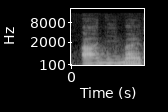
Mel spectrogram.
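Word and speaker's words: animal: 자음 뒤에 모음이 올 때에는 그 자음은 그 뒤에 오는 모음에 쓰인다는 거예요. 그래서 보시면은 아니말 같은 경우는 아니말. 아, N이 있으니까 엉이라고 발음해야 되잖아요. 그렇죠? 엉. 그런데 거기에 있는 그 N이 그 뒤에 오는 모음, 즉 이에 쓰인다는 거예요. 그래서 아니말 된다는 거예요. 아하고 음절을 끊고 그 다음에 니 끊고 말 이렇게 한다는 거예요.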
